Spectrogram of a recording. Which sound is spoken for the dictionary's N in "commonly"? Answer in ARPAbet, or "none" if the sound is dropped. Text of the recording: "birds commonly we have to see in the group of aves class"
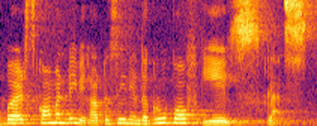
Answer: N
